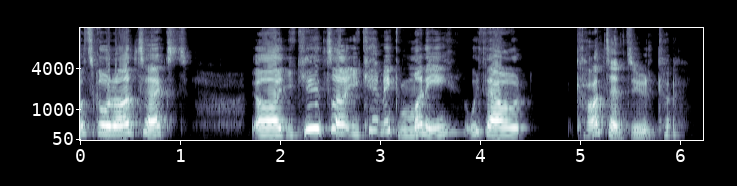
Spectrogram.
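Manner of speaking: silly, taunting, mocking, high, loud tone. Quoting how he spoke to Text, imitating his mocking tone. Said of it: "He kind of says it in a mocking tone".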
